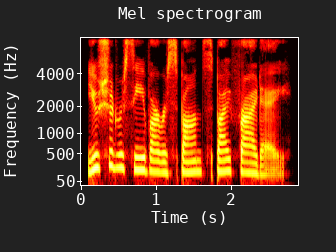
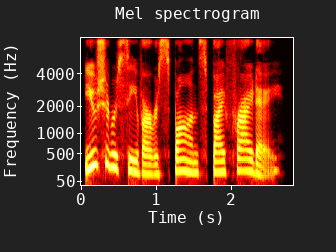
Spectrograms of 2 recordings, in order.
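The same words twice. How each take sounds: The two takes are said the same way.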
